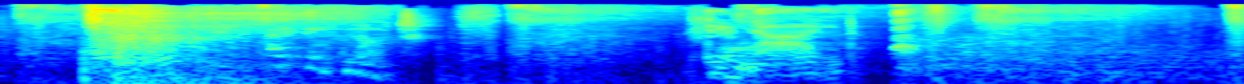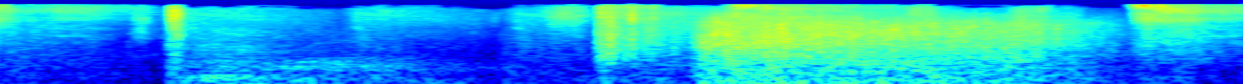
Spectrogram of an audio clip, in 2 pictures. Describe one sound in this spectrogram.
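Fantasy game battle effects clash and burst loudly.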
